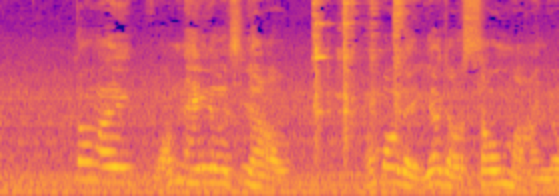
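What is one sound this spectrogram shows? A metal ladle scrapes and stirs in a pan.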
